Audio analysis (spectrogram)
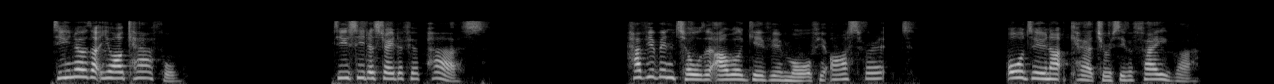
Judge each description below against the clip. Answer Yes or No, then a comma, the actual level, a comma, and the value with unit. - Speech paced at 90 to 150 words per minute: No, average, 185 wpm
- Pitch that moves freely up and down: Yes, wide, 6.0 semitones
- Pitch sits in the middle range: No, very high, 255 Hz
